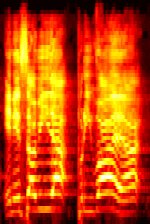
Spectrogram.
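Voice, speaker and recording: A man with a Colombian Spanish accent preaches a sermon in a very high voice. His tone is bright and ringing. He slips into the voices of the people he quotes to drive his points home. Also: fairly even intonation, unhurried, smooth. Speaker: pastor.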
